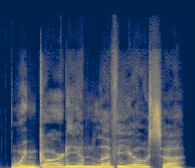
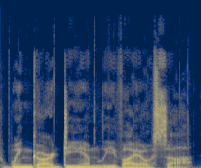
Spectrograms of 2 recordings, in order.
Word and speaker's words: Wingardium Leviosa: "Wingardium leviosa!" he shouted, waving his long arms like a windmill. "You're saying it wrong." Harry heard Hermione snap. "It's Wingard DM Leviiosa. Make the gar nice and long."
